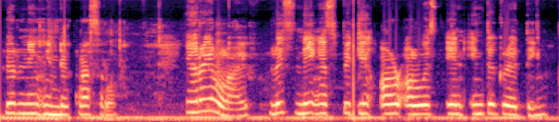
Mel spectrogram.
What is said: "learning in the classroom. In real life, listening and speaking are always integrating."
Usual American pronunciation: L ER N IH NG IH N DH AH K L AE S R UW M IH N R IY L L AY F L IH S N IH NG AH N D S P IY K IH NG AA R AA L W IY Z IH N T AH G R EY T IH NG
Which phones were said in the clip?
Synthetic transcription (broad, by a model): L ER N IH NG IH N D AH K L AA S R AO IH N R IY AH L AY F L IH S N IH NG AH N S P IY K IH NG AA L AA L W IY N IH N T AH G R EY T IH NG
